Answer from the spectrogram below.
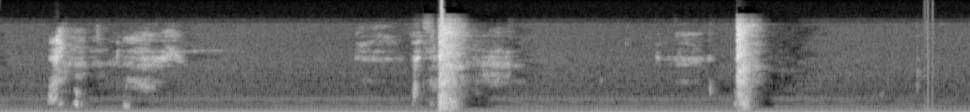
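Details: Violent sneezes, half stifled, wet and strong at the end: several forceful sneezes, each with a quick indrawn breath before the burst, over steady room hum.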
